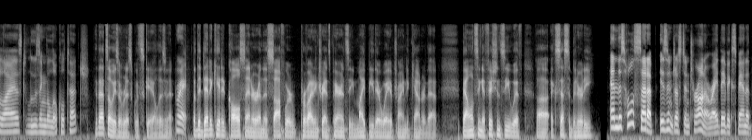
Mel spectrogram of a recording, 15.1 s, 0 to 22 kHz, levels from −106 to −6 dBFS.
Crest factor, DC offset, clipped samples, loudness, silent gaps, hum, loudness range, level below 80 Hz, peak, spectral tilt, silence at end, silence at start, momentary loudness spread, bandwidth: 20 dB; under 0.1%; under 0.1%; -25 LUFS; 12.01-12.13 s; none; 4 LU; -42 dBFS; -4 dBFS; -5 dB/octave; 0.05 s; 0 s; 10 LU; 12 kHz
